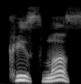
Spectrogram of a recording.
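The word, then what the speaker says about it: Christmas: যেমন আরেকটি ওয়ার্ড দেখো, ক্রিসমাস। এই ওয়ার্ডটি সবারই পরিচিত ওয়ার্ড, বাট একে অনেকেই ভুলভাল উচ্চারণ করছো এবং লিখতে গিয়েও ভুল করছো। ভুলটা হচ্ছে এই টি এর জায়গায়, কারণ টি এখানে সাইলেন্ট থাকছে।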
